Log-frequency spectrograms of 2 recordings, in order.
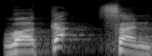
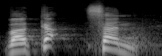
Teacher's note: یہ چونکہ حمزہ ہے، اس کو جھٹکے کے ساتھ پڑھتے ہیں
